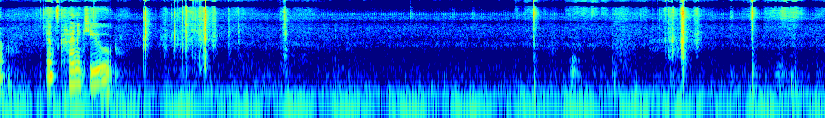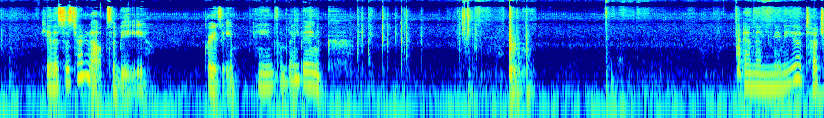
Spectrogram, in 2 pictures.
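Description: Paper rustles and crinkles close by.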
